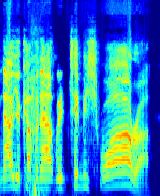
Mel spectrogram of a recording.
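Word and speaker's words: Timișoara: So you're having a go at me when I say Sufal is Sufal, and now you're coming out with Timisoara. Well, that's how it's pronounced. They're Romanian.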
